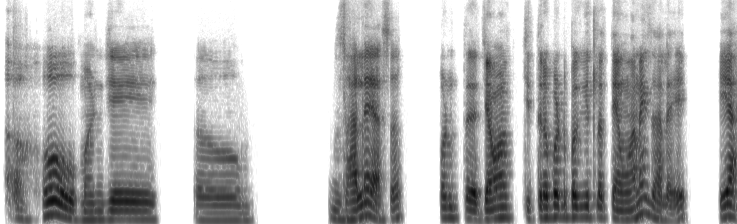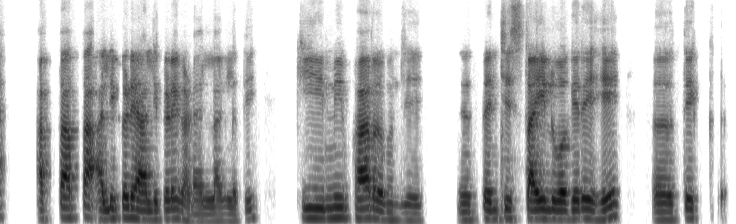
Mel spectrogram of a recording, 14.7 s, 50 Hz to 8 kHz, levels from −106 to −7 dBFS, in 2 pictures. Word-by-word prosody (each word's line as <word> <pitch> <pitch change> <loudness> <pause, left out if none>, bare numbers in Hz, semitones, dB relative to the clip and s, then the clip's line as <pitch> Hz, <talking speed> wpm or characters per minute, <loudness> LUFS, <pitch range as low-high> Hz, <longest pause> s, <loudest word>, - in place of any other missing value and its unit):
अ, - - -10 0.2
हो 170 -6 +5
म्हणजे 110 +2 -2 0.7
अ, - - -14 1.5
झालंय 140 +9 +3
असं. 110 +2 -1 0.4
पण 140 0 -4
त - - -3
जेव्हा 130 +4 +3 0.2
चित्रपट 140 +4 +2
बघितला 145 0 +1
तेव्हा 120 0 +1
नाही 195 +1 -1
झालं 145 - -3
हे. - - -2
हे - - -4
आत्त - - +2 0.4
आत्ता-आत्ता 135 +3 +1
अलीकडे-अलीकडे 125 -1 +2
घडायला 95 -5 -5
लागलं 95 0 -5
ते, 120 - -9 0.5
की 130 0 -1
मी 135 +1 0
फार 130 0 +5
अ, - - +3
म्हणजे 105 -2 -8 0.5
अ, 110 - -2
त्यांची 120 +2 -1
स्टाईल 120 0 +3
वगैरे 120 +2 +4
हे, 145 - +4 0.4
अ, 110 0 0
ते 130 - 0
क 130 - -24
125 Hz, 145 wpm, -23 LUFS, 115-135 Hz, 1.5 s, हो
